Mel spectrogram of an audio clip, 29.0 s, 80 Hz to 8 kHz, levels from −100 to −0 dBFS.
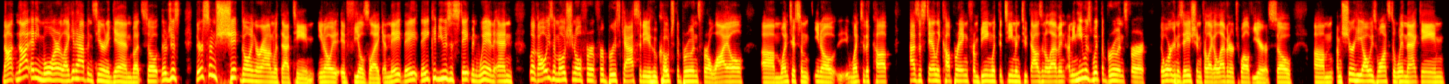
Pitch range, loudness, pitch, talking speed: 135-170 Hz, -22 LUFS, 145 Hz, 205 wpm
